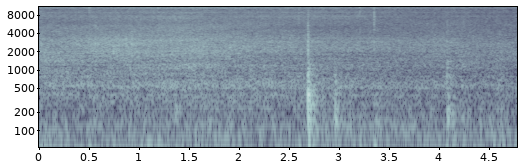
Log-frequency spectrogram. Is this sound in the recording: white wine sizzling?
yes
